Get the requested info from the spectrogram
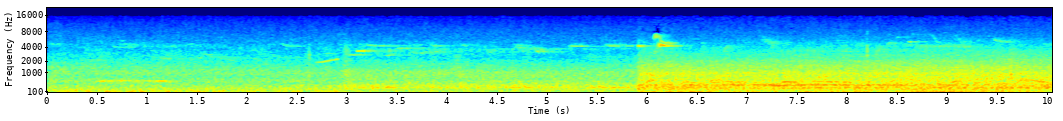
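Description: Outdoor woodland ambience with scattered short bird chirps. About six seconds in the background jumps louder, with a low steady rumble underneath.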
